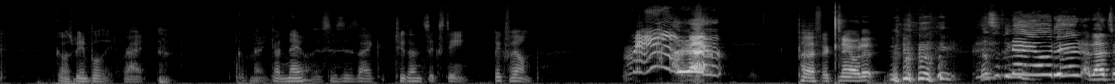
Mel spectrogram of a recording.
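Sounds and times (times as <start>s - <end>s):
speech: 0.6s - 1.8s, 2.4s - 5.5s, 6.8s - 7.2s, 8.0s - 11.1s
voice imitating a cat meow: 6.3s - 7.2s.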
